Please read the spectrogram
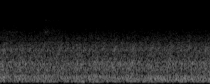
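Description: Steady background noise with no distinct events, a constant even hiss-like rumble.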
